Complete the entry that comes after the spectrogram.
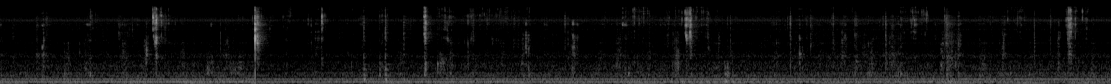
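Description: Close-miked eating sounds: scattered short wet clicks and smacks of chewing grilled chicken skewer meat, over a faint steady low hum.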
